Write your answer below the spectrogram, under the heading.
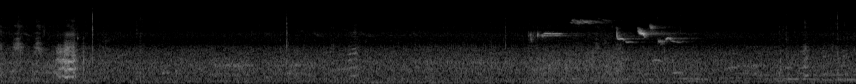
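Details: Mallards in a fight over a mate, two drakes defending a female duck from an intruding drake, give one short rasping quack, then after a pause a brief cluster of thin, high squeaky notes over a steady background hiss.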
